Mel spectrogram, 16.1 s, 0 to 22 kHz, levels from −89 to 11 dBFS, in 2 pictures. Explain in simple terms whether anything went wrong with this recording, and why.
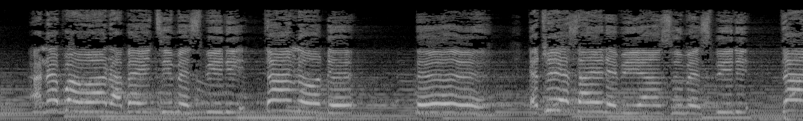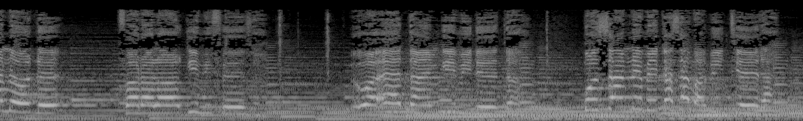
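Nothing went wrong with this audio that a listener can pick out. No moment in it stands out as a technical problem, so there is nothing here to explain or fix.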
